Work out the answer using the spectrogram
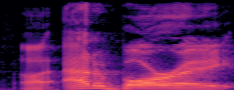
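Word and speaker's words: Adebawore: at a bar a atabare even though it doesn't look like it'd be pronounced that way adibare is a freak freak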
